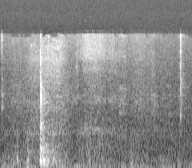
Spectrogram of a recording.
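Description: Near silence with one light knock about half a second in, from glue bottles and model parts being handled on a workbench.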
